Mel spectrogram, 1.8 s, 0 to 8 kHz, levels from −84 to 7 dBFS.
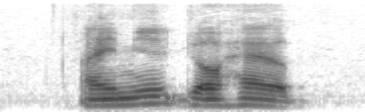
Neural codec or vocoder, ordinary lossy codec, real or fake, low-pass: codec, 24 kHz, 0.9 kbps, WavTokenizer, medium speech release version 1; none; fake; 7.2 kHz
